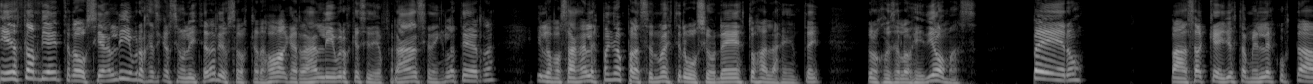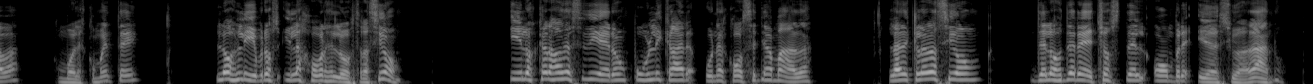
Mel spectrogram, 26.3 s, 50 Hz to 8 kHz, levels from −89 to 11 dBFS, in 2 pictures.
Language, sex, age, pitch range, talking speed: Spanish, male, 30-49, 125-180 Hz, 175 wpm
